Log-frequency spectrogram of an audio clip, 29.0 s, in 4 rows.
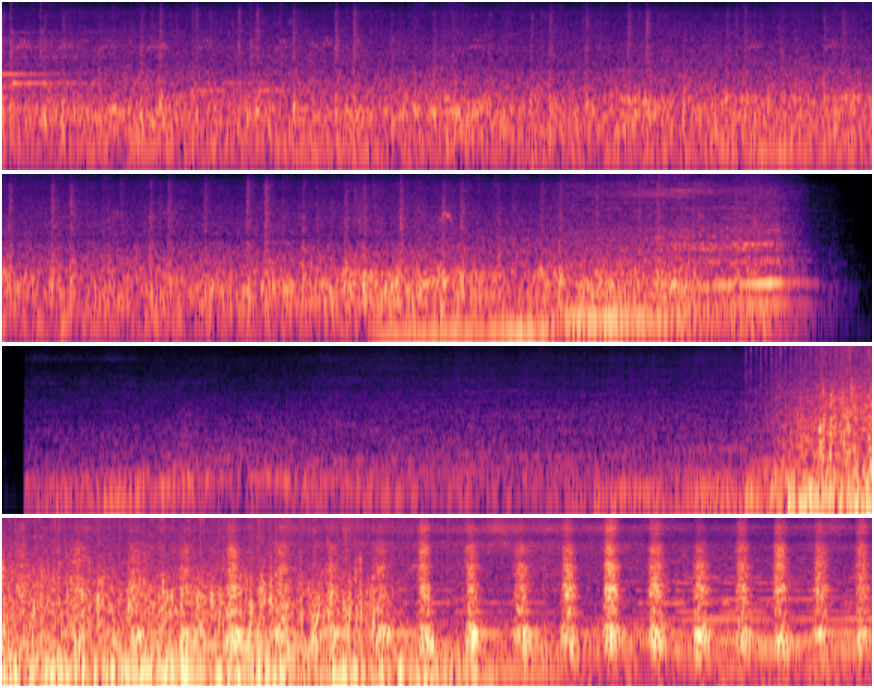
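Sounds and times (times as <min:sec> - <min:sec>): wheels clicking over rail joints: 0:00.0 - 0:12.9, 0:20.7 - 0:27.3
train rumbling on track: 0:00.0 - 0:14.1, 0:14.8 - 0:29.0.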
